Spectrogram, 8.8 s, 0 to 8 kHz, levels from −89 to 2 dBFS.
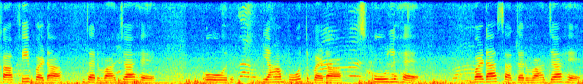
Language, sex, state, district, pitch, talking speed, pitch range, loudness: Hindi, female, Haryana, Jhajjar, 215 Hz, 95 wpm, 205-235 Hz, -16 LUFS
